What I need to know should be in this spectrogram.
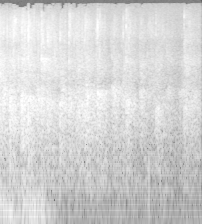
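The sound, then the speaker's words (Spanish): A church audience applauds, making a faint, steady wash of many hands clapping together with no pauses. “Así que le damos un fuerte aplauso al Señor.”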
